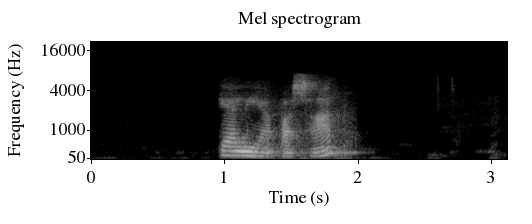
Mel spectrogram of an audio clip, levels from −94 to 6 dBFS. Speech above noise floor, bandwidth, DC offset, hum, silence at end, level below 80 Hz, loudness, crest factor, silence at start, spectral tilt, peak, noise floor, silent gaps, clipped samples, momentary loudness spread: 52 dB; 7.4 kHz; under 0.1%; none; 1.1 s; -70 dBFS; -32 LUFS; 18 dB; 1 s; -4.5 dB/octave; -18 dBFS; -84 dBFS; none; under 0.1%; 14 LU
